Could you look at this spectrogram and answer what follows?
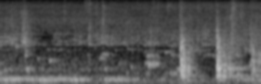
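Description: Cooked moong dal is tipped with its cooking water onto sautéed onions in a pan while making siru keerai poriyal. A soft, wet pour and sizzle is followed by two sharp clinks of a spoon against the pan.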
